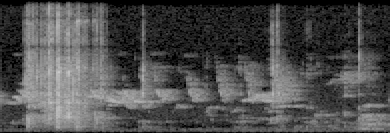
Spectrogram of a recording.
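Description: A key prying and scraping at the lid rim of a metal pipe-tobacco tin, giving a cluster of sharp metallic clicks about half a second in and lighter clicks after, as he works to break the tin's vacuum seal. Faint bird chirps sound in the background.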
